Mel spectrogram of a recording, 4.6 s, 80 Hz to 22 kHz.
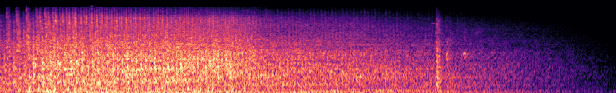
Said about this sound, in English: They told me about a man they know who's over 100 and still driving. Just parks up the odd place, junctions or whatever. The same, a wee red car. Wee red car.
